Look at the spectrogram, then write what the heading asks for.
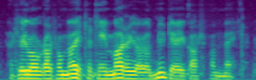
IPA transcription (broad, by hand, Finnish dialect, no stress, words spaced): jɑ silːoŋ kɑsʋo mehtætiːm mɑrjojɑ m̆ŭt̆ nyt ei kɑsʋɑm mehtæt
